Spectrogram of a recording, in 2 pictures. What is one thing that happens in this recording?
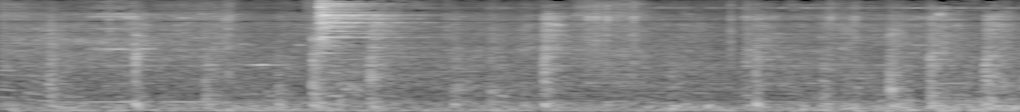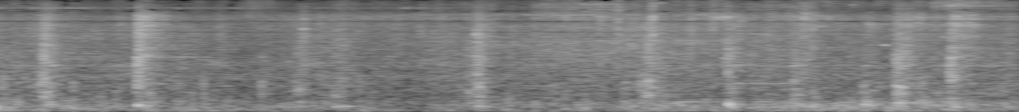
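Train wheels clatter and clack over rail joints as carriages roll slowly past.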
